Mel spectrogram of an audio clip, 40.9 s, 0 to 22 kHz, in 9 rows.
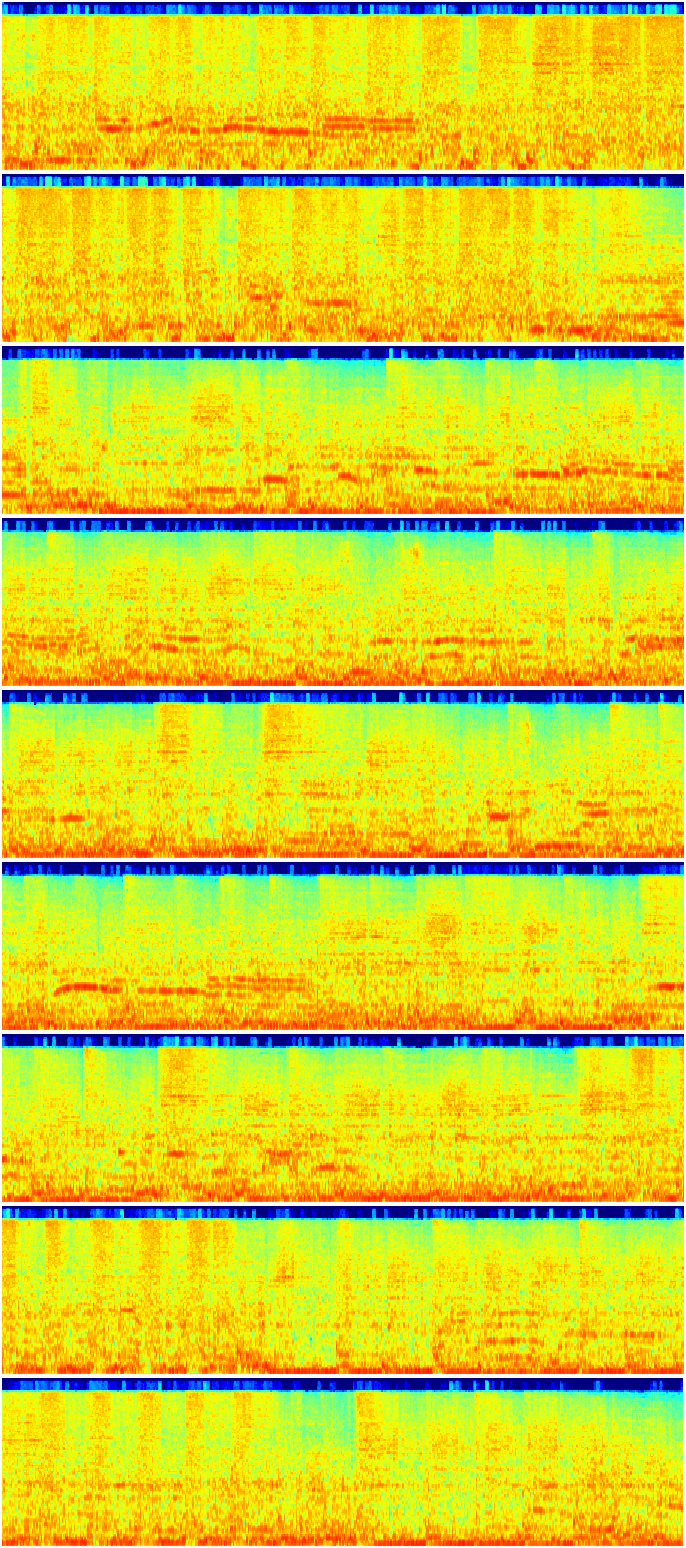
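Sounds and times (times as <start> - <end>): bass line: 0.0 - 40.9
person singing: 0.0 - 40.9
rock band playing: 0.0 - 40.9.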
